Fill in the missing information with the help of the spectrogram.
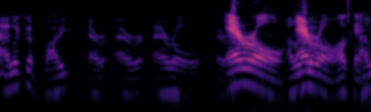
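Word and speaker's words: Errol: say let's do some map there David Flynn is spelled e r r o l Flyn error I looked at body ER Erol ER Erol ER okay I looked at body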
